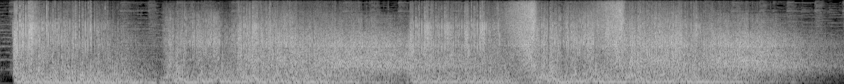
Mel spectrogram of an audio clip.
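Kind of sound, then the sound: sound effect, explosion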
